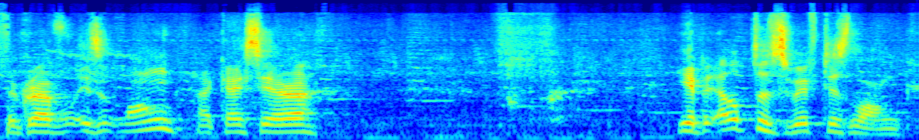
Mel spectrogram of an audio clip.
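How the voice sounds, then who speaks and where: A man's voice: a little high, expressive, normal speed, faint music behind. A man hosting a casual livestream, bantering and thinking aloud as he chats during an indoor cycling game. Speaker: livestream host.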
